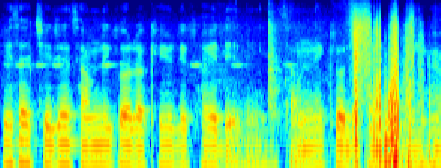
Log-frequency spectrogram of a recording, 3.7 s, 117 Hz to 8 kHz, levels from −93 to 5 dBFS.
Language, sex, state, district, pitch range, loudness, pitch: Hindi, male, Madhya Pradesh, Umaria, 105-115 Hz, -23 LUFS, 105 Hz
